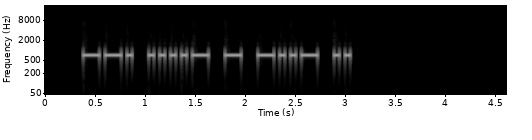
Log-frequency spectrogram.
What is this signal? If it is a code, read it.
Morse code, heard as a keyed tone, about 22 wpm, 700 Hz. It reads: G4TXI
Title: DXCC-100 Call Signs - 5 Characters - 22wpm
